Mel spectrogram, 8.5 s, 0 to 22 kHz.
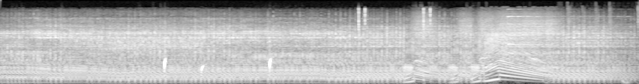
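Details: Stihl 025 chainsaw that previously wouldn't restart hot because a stiffened carburetor diaphragm flooded it, restarted hot after the carburetor fix: fires straight up, holds a smooth idle, then revs cleanly up and down without bogging. Normal hot restart.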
